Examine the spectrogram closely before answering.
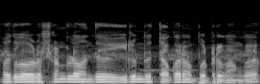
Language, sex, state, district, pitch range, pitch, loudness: Tamil, male, Tamil Nadu, Kanyakumari, 105-120 Hz, 115 Hz, -16 LUFS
